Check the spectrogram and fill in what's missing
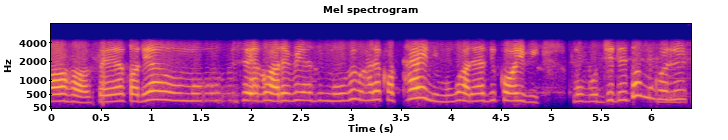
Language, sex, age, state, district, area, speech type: Odia, female, 30-45, Odisha, Puri, urban, conversation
